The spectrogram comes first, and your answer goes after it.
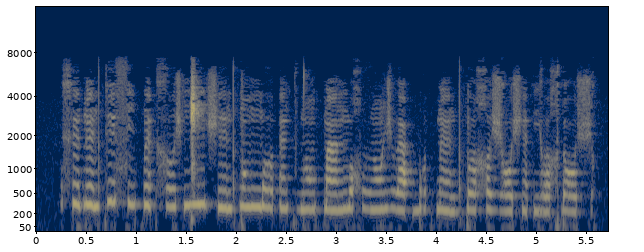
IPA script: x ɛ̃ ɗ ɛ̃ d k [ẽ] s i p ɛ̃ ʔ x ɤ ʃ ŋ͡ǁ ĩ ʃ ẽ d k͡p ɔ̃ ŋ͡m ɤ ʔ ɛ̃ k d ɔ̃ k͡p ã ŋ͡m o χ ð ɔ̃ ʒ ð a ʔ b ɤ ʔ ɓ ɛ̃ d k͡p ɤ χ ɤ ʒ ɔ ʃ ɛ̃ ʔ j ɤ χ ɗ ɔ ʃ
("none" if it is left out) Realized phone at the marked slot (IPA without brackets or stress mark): e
